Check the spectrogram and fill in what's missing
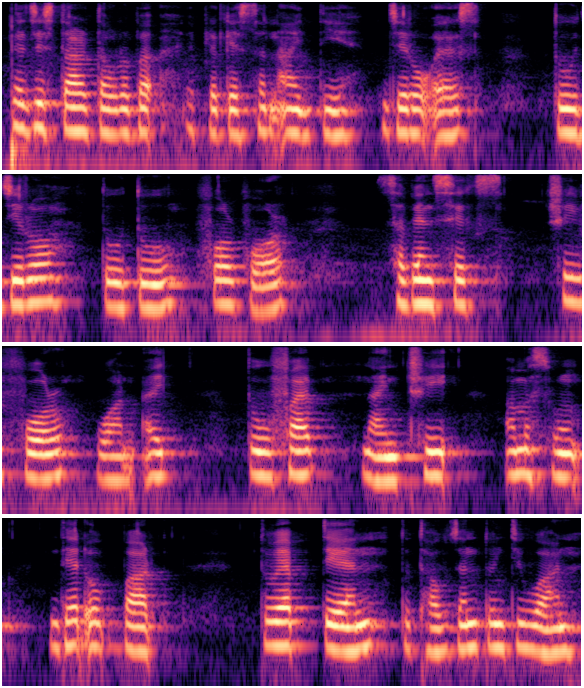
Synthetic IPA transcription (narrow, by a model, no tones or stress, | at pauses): ɾed͡ʒistɐɾtɐwɾɐbɐeplikesɐnʔajdiziɾoʔɛks | tuziɾo | tutupʰɔɾpʰoɾ | sebensiks | t̪ʰɾipʰoɾwanejt̚ː | upʰajb̚ | najnt̪ʰɾi | amɐsuŋ | detɔp̚bat̚ː | web̚tentut̪ʰawzɐntwentiwan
